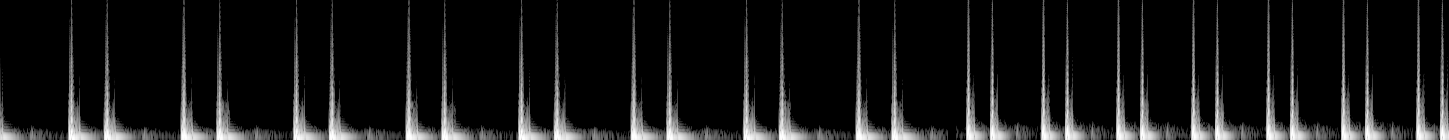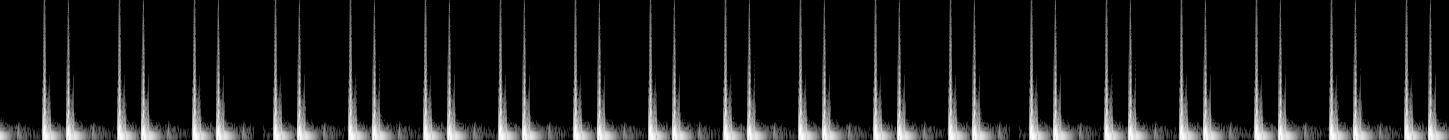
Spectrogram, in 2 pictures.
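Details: A puppy's heartbeat: steady, deep lub-dub thumps, slower at first and then quicker after about ten seconds.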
